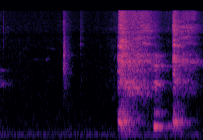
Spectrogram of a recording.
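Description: A man coughs, a short cough in two parts starting about a second in.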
